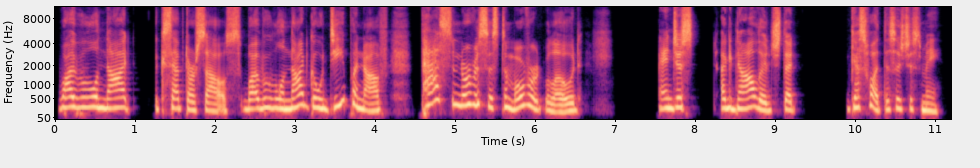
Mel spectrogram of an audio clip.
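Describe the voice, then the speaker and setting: Woman, 40s, Ukrainian accent, podcast co-host; high voice, dry close sound, blunt and emphatic. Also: unhurried, no room sound. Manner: emphatic, blunt, swears freely. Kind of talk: impassioned self-help talk.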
